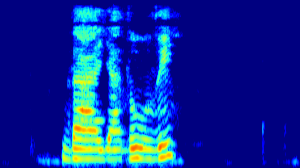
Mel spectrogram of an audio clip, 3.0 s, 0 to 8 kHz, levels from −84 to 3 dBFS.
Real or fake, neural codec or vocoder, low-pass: fake; codec, 16 kHz, 16 kbps, FreqCodec, smaller model; 7.2 kHz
